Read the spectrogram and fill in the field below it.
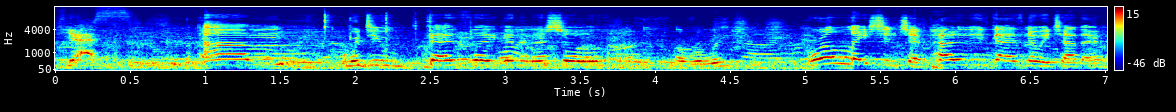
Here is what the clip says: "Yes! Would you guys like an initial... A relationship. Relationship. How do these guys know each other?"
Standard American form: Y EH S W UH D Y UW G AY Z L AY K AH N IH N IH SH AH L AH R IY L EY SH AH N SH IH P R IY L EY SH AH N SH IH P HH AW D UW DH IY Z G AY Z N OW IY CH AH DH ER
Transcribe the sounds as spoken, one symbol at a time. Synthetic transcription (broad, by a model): Y EH S W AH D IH G AY Z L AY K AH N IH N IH SH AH AH R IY L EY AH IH F R IY L EY SH AH N SH IH P HH AW D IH DH IY Z G AY Z N OW IY CH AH DH ER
